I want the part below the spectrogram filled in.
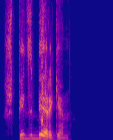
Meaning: Svalbard, Spitsbergen (an archipelago, territory, and unincorporated area of Norway northeast of Greenland, in the Arctic Ocean)
- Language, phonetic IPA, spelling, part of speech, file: Russian, [ʂpʲɪd͡zˈbʲerɡʲɪn], Шпицберген, proper noun, Ru-Шпицберген.ogg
